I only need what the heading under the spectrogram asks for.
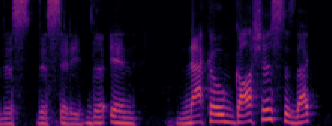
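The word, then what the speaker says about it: Nacogdoches: Austin is I'm gonna butcher this this city the in Nakogoshious. Is that pronounced? How do how do you pronounce that? It's necadosious. Necadocious.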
